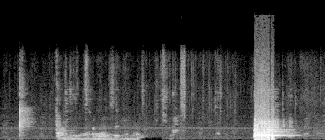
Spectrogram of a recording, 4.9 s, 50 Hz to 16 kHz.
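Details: Play-fighting Alaskan Malamutes, a 2-year-old male and 4.5-year-old female: a sustained rough grumbling growl lasting over a second, a few faint snorts, then one loud sharp bark near the end.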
